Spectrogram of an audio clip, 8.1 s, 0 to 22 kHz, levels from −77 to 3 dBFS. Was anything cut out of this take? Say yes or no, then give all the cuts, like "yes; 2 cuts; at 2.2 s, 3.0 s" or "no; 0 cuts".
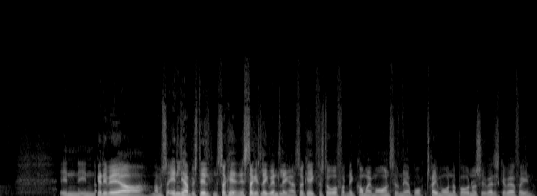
yes; 1 cut; at 1.5 s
